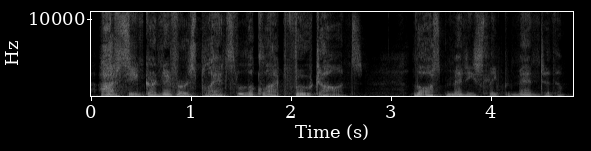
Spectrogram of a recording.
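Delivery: deep, hushed villain voice, half whispered; a low creepy captor sizing up his prey; Melik menacing. Acted. Melik murmurs to captive Sai in a deep creepy voice.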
